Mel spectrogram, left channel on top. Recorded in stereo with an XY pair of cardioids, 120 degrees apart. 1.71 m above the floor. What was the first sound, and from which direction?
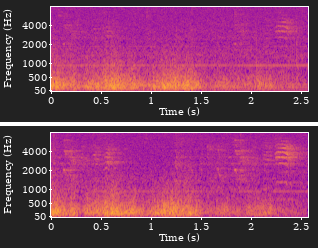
Only background noise.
